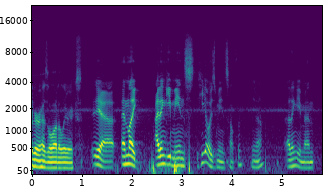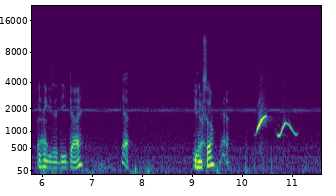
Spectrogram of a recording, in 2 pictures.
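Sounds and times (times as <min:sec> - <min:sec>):
speech: 0:00.0 - 0:07.0, 0:07.6 - 0:07.9, 0:09.0 - 0:09.8
person whistling a short tune from a song: 0:10.2 - 0:11.2.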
